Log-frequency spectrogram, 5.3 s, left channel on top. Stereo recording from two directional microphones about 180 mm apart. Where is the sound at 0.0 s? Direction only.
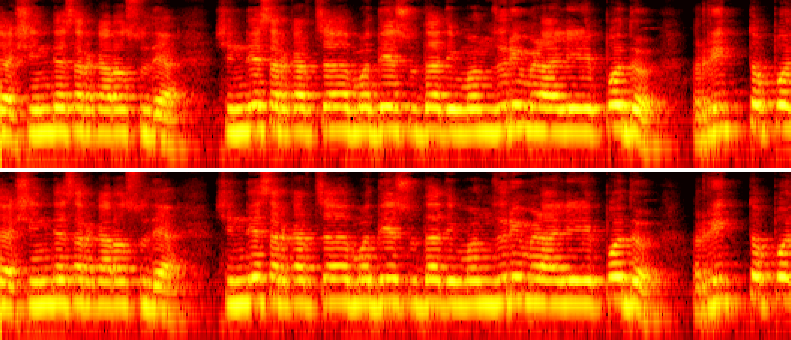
5° right (ahead or behind).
